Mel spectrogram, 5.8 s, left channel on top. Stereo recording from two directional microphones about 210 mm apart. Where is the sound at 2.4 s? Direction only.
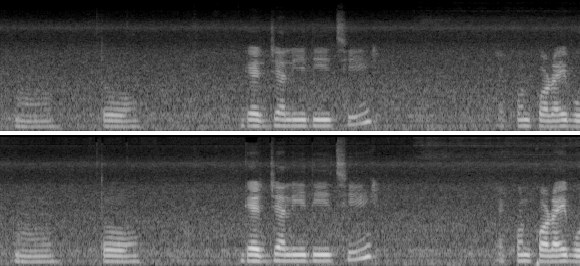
25° right (ahead or behind).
